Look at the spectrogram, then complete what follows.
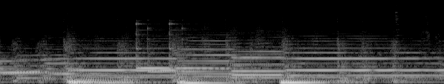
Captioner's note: doorbell chimes; cheery music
